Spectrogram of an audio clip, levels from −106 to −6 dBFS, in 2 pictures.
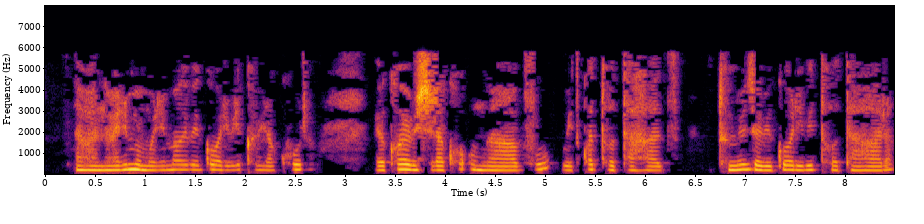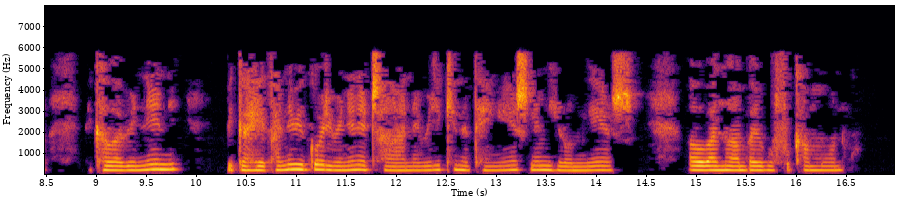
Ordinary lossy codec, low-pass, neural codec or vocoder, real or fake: MP3, 24 kbps; 7.2 kHz; none; real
